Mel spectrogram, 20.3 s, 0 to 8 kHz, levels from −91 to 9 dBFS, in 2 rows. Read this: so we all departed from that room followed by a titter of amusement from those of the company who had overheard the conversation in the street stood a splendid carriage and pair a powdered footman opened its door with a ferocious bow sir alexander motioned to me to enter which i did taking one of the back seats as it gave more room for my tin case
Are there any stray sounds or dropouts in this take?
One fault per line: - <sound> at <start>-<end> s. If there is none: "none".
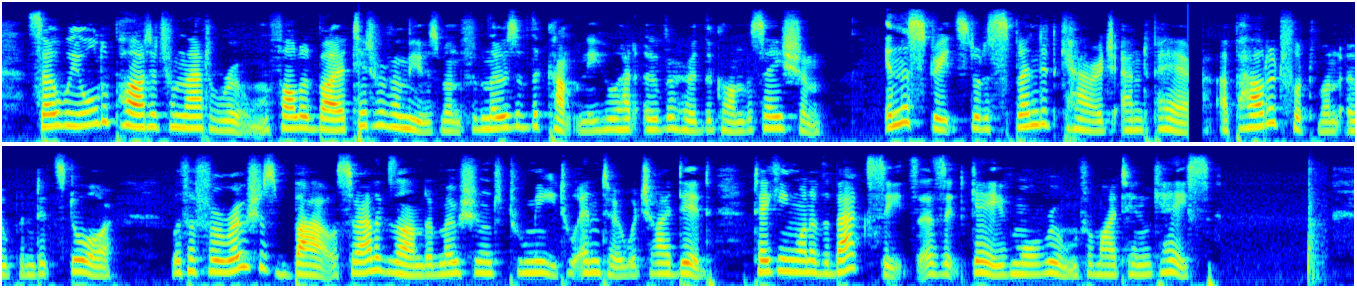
- dropout at 8.9-9.0 s
- thud at 19.9-20.1 s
